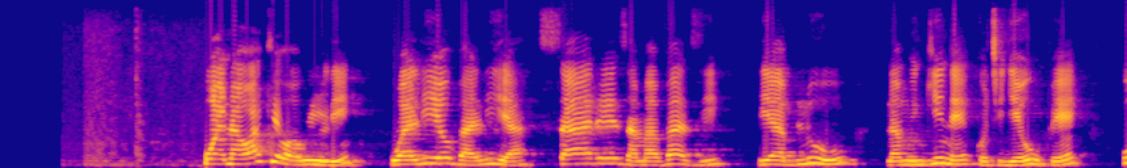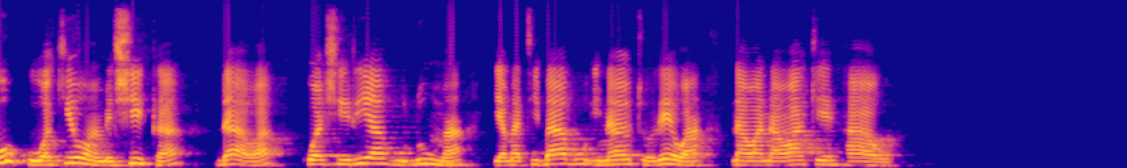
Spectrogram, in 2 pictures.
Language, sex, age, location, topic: Swahili, female, 25-35, Dar es Salaam, health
